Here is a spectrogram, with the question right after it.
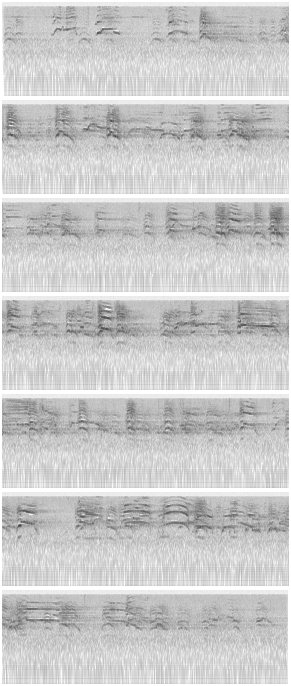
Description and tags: Many seagulls
nature, seagulls, animals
